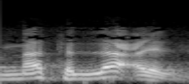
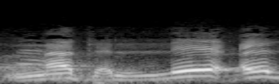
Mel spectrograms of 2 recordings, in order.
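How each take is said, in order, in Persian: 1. مصوت بعد از l همان «i» است. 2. مصوت بعد از l همان «a» است. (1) "به کسر لام" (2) "به فتح لام"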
